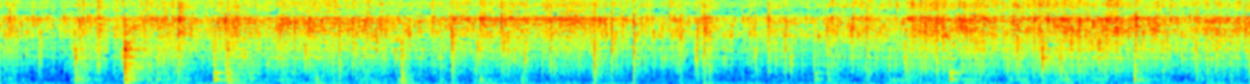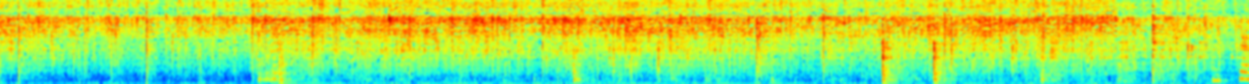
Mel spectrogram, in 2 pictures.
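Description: Green chillies fry in oil in a pan with a steady, crackling sizzle, close and moderately loud, with occasional stirring scrapes.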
